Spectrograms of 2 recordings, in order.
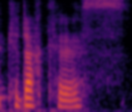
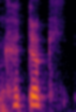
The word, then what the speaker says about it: caduceus: But I think it's the Caduceus, which I think is Hermes' staff.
